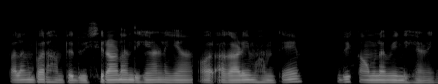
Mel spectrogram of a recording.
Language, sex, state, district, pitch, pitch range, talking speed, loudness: Hindi, male, Uttarakhand, Tehri Garhwal, 105 Hz, 100-110 Hz, 245 wpm, -37 LUFS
